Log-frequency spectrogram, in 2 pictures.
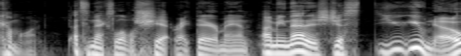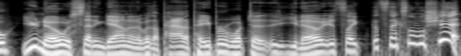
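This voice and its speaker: This man has an ordinary speaking voice, fairly high in pitch, with lively intonation. He talks at a moderate pace with hardly any pauses, in a dry, close sound with no echo. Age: 40s. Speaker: podcast co-host. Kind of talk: casual chat.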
